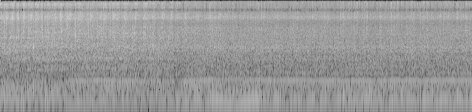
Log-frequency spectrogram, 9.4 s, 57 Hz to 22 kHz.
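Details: 1955 Massey Ferguson MF65 petrol tractor, in the family 30-some years, run after sitting about two years with a cleaned-out carb; smells of varnish and rusty gas. Low, steady drone with an even beat and a level tone, no misses. Normal running; Marvel Schebler carb may need slight tuning.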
